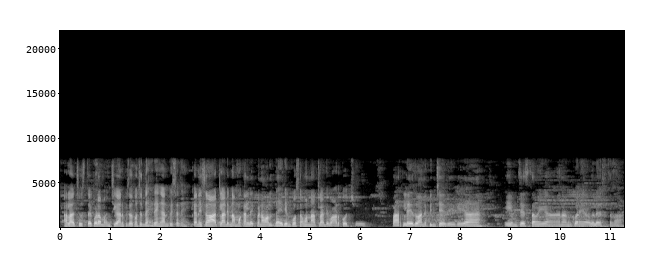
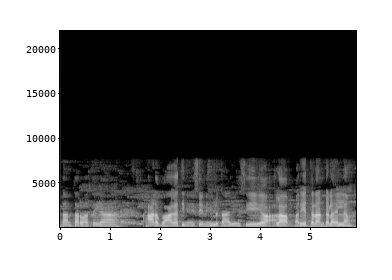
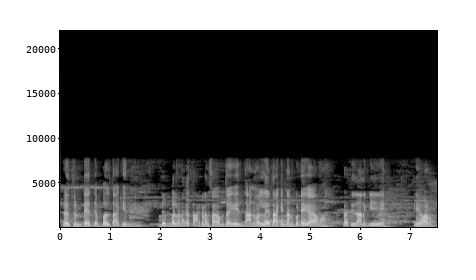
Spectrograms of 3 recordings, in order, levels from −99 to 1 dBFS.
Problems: background sounds at intervals, continuous background conversations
